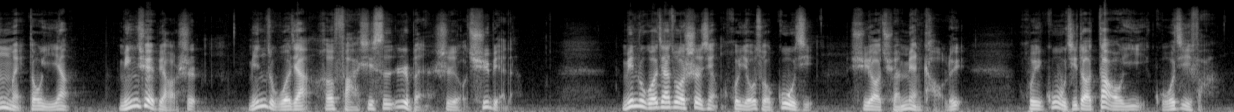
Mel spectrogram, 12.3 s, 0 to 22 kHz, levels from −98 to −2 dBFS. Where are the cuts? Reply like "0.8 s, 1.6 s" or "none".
none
